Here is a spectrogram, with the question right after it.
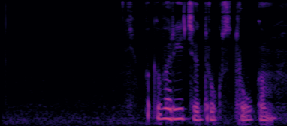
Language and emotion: Russian, sad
